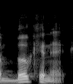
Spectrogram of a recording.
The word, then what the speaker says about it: Bukhenik: it's actually not it's uh bukinik and he's from Russia oh banic banic is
